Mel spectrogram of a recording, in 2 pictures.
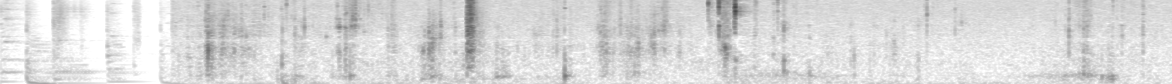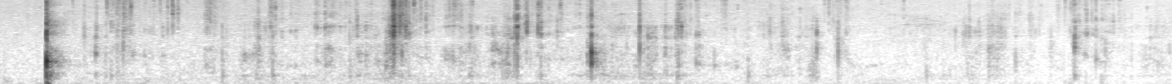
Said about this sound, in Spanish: Les regalo un momento a SMR masticando chicle. Veamos si resulta.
